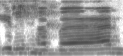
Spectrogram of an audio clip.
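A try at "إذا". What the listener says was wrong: Nah, ini nunnya itu, maaf ya, Bu, maaf, Ibu. Nunnya itu dihilangkan ya, Bu ya. idhaba. Nunnya enggak ada lagi.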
